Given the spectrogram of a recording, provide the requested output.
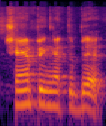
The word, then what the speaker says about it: champing at the bit: twenty one appointed champion it's champing at the bit yes why really yes we've been saying it wrong our entire lives giants first lefties 256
